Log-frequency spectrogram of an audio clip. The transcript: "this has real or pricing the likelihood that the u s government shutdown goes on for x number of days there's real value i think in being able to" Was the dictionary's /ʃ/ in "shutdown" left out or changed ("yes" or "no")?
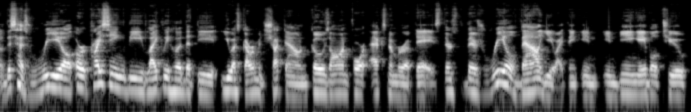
no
